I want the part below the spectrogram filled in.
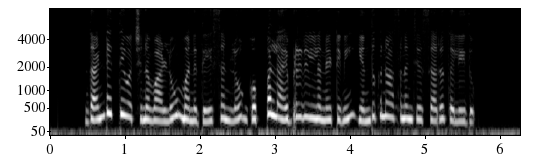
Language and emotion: Telugu, sad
